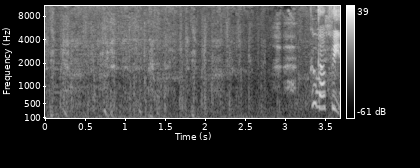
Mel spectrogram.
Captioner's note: panting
